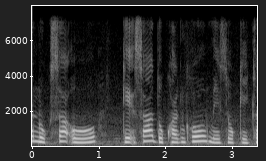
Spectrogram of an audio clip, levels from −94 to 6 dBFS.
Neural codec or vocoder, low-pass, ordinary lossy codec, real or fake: none; 7.2 kHz; none; real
